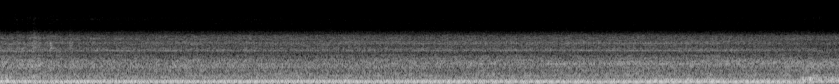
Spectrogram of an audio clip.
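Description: Al-Ghazi tractor's diesel engine running hard at a steady speed under heavy load, hauling a fully loaded sugarcane trolley: a loud, even drone with a fast, regular firing pulse.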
